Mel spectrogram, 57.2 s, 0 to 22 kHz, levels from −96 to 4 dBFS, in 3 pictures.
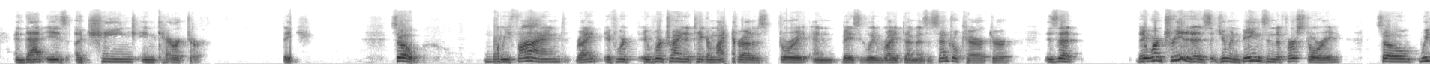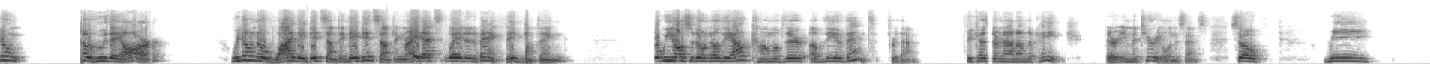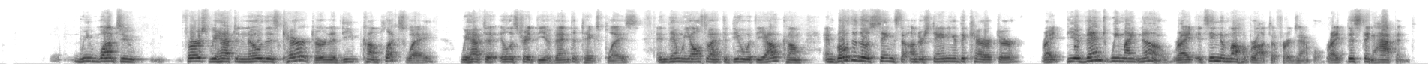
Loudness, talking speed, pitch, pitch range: -28 LUFS, 170 wpm, 165 Hz, 145-190 Hz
